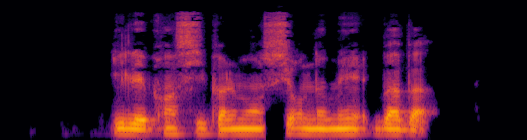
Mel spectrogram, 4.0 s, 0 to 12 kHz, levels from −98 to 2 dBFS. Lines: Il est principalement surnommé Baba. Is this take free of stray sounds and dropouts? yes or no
yes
